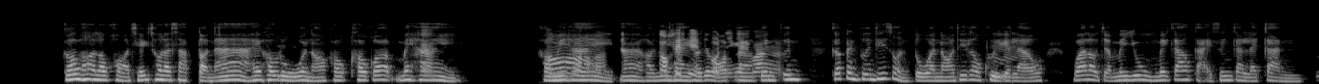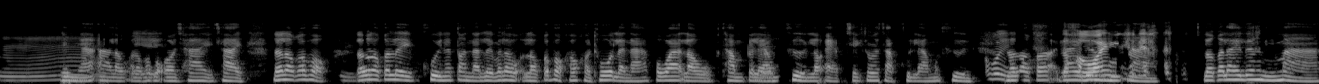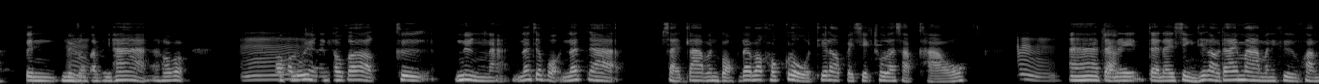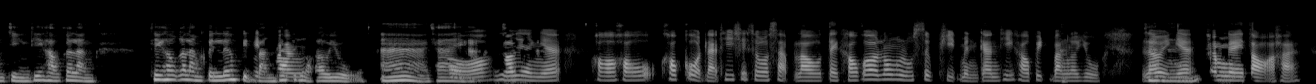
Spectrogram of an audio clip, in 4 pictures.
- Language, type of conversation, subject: Thai, podcast, เวลาอยู่ด้วยกัน คุณเลือกคุยหรือเช็กโทรศัพท์มากกว่ากัน?
- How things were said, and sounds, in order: chuckle; other background noise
